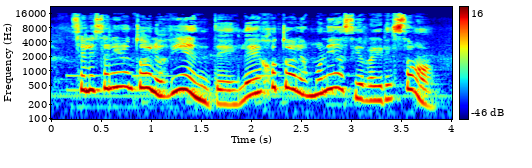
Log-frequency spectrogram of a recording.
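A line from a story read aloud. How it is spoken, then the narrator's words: Surprised exclamation. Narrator (Spanish): García se metió en la habitación del abuelo y al ver una dentadura postiza exclamó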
